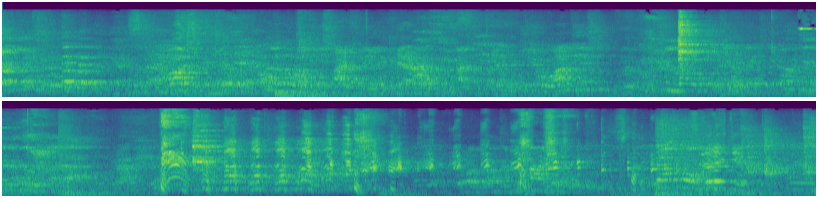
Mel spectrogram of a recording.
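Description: A middle-aged man talks close by, with animation.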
